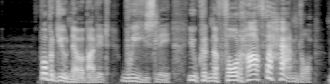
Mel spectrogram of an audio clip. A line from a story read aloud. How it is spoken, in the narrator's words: Malfoy snapped back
